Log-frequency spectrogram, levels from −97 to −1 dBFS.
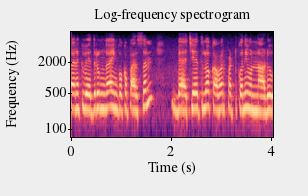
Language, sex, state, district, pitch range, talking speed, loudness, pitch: Telugu, female, Andhra Pradesh, Srikakulam, 240-255 Hz, 135 wpm, -12 LUFS, 245 Hz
